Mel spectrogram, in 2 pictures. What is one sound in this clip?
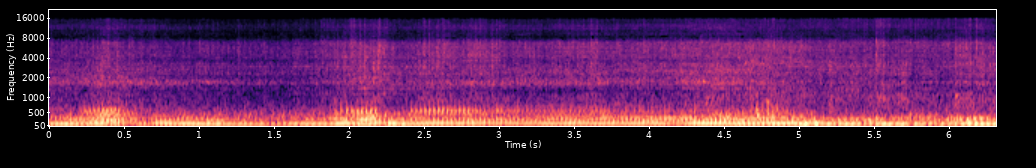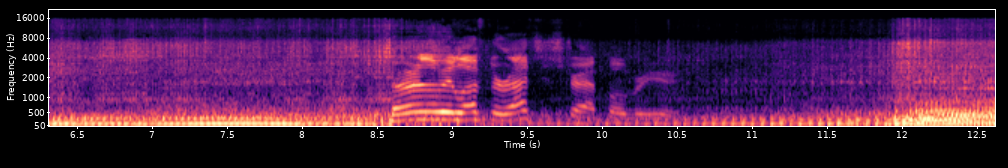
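An off-road quad engine drones steadily close by, easing off briefly before picking up again.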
